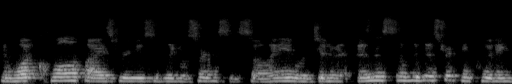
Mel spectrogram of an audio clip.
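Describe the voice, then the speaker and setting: Somewhat breathy, a man speaks fairly quickly in a flat monotone. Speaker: presenter at a public board meeting. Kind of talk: meeting presentation. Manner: fast.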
